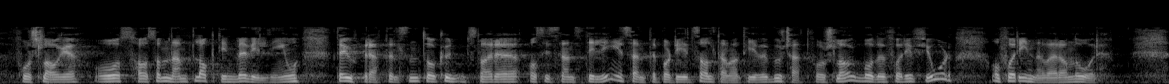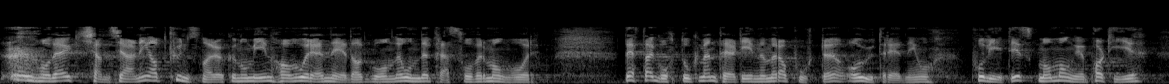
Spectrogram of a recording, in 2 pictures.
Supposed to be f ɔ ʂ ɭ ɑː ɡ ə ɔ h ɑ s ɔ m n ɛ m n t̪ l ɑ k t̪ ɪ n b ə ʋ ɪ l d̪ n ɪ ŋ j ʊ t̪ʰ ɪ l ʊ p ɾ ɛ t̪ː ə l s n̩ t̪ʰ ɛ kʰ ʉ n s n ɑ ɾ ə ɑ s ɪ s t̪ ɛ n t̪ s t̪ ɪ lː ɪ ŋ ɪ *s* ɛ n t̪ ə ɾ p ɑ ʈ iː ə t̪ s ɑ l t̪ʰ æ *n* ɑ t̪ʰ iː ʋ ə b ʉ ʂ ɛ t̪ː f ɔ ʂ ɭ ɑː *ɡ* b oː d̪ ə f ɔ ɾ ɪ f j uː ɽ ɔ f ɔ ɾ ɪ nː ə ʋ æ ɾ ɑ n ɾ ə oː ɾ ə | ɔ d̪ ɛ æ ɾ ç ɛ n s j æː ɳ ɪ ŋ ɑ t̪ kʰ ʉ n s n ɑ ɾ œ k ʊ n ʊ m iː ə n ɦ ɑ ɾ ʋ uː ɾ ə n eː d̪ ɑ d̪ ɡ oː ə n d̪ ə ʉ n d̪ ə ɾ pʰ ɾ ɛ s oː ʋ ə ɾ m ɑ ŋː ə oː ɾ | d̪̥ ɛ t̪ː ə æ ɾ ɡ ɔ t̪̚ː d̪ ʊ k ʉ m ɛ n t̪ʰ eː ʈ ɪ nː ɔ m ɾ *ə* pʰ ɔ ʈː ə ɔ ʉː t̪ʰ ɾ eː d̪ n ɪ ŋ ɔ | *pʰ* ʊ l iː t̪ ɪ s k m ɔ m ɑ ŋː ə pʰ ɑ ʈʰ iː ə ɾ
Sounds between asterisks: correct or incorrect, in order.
correct, incorrect: ɳ, correct, incorrect: ɑ, correct

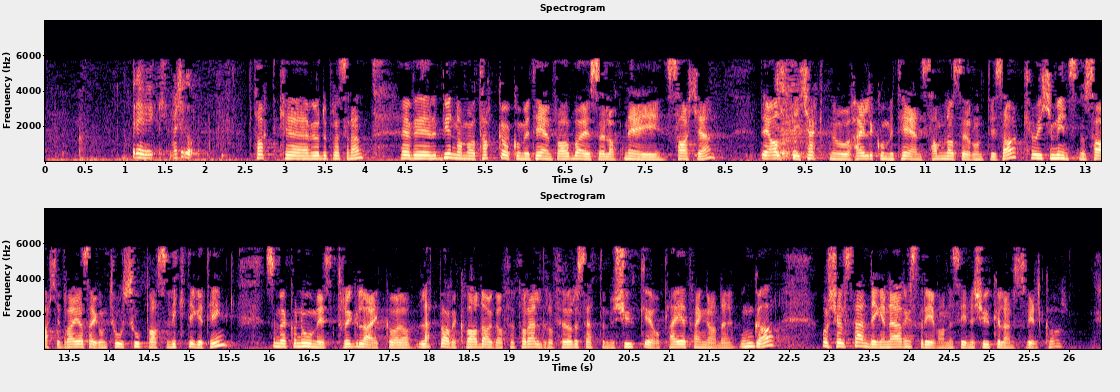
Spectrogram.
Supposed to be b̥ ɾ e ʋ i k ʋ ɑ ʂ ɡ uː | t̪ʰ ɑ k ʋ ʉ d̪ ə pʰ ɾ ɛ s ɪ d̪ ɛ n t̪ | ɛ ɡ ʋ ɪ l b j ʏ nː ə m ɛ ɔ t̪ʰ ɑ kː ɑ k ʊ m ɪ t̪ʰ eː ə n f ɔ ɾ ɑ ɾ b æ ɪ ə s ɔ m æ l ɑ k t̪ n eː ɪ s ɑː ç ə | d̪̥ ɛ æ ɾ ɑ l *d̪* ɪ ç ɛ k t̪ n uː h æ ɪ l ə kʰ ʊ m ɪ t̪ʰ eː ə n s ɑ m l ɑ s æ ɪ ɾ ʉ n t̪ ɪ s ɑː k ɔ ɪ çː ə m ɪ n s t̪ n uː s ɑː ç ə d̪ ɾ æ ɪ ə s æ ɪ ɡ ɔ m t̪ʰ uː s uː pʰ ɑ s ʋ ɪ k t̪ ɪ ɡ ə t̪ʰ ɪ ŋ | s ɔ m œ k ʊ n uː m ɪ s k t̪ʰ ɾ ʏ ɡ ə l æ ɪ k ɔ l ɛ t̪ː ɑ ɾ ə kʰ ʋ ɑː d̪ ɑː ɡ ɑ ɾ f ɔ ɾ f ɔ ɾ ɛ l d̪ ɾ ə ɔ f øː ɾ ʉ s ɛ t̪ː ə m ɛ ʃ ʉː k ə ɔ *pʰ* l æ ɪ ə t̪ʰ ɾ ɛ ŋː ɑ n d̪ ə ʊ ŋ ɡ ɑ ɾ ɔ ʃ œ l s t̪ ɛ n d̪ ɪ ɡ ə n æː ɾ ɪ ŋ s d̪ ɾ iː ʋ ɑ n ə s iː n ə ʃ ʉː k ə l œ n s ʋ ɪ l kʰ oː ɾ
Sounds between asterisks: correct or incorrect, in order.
incorrect: t̪, correct

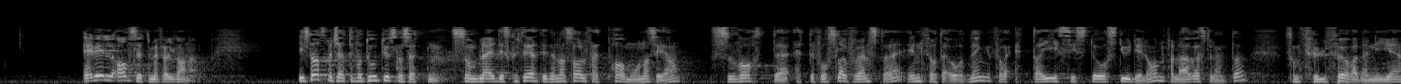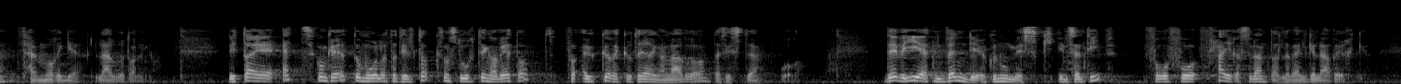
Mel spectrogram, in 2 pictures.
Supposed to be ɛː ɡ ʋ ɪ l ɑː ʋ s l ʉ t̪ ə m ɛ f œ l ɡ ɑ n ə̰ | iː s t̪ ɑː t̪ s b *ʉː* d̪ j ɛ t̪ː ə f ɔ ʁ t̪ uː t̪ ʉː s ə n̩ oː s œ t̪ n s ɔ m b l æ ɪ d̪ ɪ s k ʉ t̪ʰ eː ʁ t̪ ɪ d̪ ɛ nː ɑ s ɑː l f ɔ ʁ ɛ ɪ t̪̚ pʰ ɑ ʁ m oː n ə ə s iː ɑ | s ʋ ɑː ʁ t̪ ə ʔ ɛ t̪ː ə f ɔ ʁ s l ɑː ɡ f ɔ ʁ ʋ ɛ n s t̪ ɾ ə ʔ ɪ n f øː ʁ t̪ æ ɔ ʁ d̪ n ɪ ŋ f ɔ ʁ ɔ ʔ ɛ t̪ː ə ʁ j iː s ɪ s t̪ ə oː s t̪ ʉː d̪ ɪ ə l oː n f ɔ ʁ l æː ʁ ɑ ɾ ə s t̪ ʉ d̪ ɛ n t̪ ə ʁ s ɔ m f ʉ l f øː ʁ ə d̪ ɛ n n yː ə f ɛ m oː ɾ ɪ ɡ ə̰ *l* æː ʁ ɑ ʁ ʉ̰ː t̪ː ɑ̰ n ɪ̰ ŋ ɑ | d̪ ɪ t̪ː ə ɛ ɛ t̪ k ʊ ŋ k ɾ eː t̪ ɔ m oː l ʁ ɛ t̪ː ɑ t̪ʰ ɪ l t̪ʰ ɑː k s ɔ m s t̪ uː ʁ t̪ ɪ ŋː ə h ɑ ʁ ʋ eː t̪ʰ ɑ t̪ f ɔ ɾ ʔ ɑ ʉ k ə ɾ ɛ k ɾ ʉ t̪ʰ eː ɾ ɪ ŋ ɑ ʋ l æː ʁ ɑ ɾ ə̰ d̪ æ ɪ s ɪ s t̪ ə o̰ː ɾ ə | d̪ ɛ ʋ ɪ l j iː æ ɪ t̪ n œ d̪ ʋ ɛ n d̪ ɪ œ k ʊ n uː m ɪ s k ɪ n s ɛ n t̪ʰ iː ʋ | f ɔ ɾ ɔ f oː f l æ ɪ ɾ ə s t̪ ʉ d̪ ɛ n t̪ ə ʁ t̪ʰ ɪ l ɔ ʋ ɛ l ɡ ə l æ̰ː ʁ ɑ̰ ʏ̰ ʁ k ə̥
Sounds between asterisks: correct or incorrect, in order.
incorrect: ʉ, correct

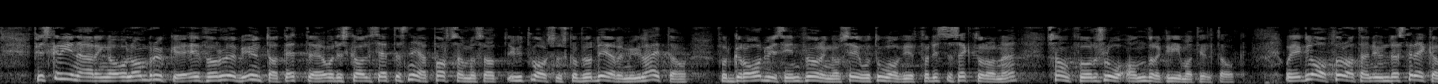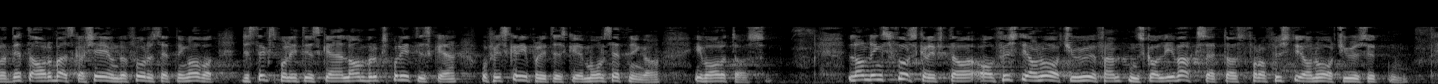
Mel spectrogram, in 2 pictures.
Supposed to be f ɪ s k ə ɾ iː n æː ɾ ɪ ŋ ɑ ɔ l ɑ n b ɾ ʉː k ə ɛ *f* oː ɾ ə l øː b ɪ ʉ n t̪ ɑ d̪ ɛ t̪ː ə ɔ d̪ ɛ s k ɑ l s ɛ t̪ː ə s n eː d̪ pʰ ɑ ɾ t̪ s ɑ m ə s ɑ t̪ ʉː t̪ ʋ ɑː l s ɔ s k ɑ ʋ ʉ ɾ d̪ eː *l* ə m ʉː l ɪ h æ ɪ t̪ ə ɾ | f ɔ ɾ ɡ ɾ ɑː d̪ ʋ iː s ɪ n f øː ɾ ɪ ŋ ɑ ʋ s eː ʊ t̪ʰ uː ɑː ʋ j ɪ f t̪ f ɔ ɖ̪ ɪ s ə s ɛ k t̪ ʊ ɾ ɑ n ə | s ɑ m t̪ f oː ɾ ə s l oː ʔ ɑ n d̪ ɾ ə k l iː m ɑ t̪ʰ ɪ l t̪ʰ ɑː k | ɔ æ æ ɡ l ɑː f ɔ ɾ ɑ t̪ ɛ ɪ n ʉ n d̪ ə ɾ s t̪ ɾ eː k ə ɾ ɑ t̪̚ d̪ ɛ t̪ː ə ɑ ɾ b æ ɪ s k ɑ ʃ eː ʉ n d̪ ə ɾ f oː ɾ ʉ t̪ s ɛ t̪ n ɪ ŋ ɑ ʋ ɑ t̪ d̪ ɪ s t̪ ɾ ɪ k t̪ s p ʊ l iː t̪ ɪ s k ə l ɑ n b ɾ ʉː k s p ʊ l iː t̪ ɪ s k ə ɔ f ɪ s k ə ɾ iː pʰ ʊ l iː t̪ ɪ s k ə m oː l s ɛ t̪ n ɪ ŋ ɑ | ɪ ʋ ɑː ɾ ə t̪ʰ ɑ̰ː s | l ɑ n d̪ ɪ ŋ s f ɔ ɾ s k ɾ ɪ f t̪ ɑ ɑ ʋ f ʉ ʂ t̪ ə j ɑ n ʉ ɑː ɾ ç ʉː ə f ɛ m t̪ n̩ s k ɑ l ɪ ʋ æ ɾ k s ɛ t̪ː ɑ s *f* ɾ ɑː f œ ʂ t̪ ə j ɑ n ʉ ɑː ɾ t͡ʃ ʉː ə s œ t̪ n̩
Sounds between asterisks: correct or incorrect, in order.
correct, incorrect: ɾ, correct

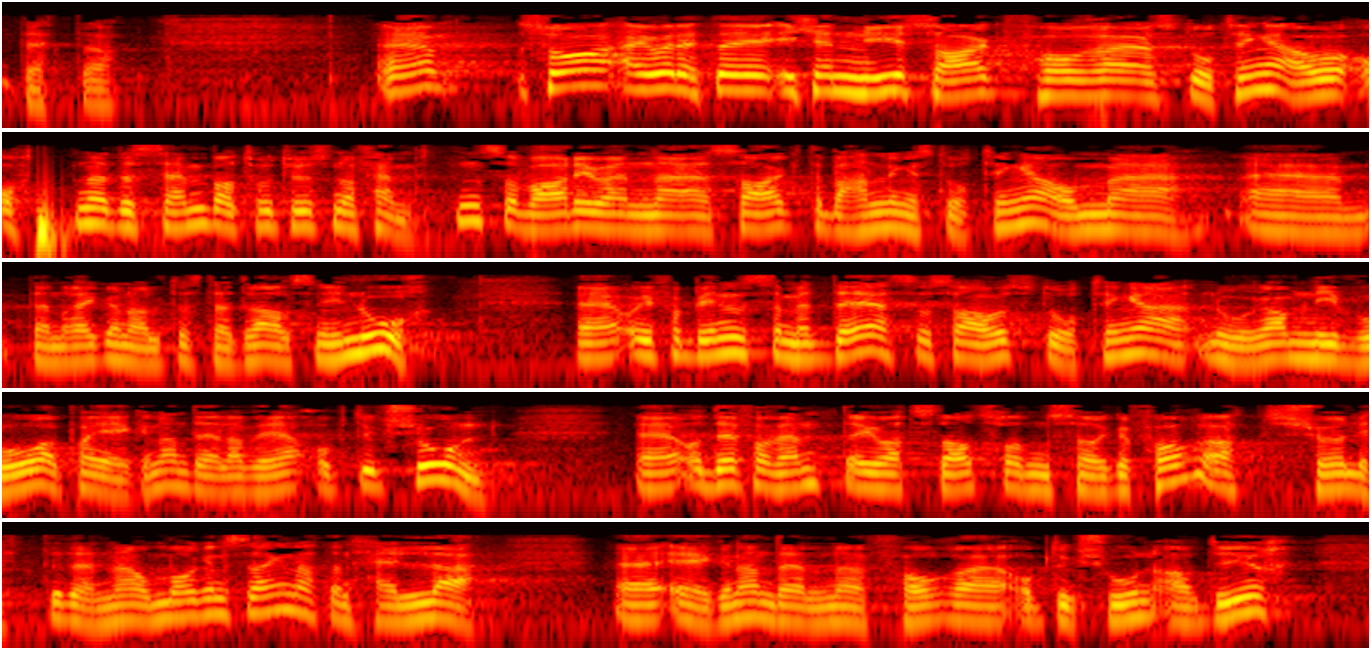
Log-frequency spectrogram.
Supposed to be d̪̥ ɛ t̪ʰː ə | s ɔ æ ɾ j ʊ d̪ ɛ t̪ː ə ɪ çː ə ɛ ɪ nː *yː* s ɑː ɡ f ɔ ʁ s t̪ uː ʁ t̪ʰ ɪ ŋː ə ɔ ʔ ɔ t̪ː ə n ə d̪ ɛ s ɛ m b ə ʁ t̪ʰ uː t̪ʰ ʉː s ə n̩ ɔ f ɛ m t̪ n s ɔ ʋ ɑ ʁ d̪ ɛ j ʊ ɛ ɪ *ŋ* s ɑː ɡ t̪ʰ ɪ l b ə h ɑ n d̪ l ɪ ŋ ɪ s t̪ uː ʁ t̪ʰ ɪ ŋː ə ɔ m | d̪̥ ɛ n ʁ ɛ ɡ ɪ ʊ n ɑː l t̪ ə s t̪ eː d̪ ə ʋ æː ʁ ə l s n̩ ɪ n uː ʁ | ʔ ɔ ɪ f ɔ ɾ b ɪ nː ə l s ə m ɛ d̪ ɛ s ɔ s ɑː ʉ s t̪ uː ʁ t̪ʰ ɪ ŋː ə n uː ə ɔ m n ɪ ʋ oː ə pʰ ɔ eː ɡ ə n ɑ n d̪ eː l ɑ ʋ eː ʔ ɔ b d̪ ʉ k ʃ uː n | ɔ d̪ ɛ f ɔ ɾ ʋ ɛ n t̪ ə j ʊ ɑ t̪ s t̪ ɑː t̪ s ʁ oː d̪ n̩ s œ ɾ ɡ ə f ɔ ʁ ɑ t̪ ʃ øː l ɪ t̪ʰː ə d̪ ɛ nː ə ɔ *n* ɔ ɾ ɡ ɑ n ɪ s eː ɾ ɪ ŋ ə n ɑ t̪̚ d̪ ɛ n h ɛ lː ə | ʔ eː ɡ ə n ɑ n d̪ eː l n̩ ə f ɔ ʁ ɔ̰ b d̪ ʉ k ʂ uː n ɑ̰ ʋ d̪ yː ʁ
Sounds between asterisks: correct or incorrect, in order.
correct, incorrect: n, incorrect: m

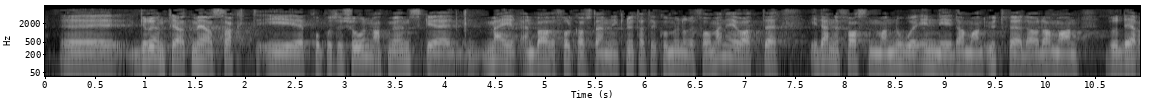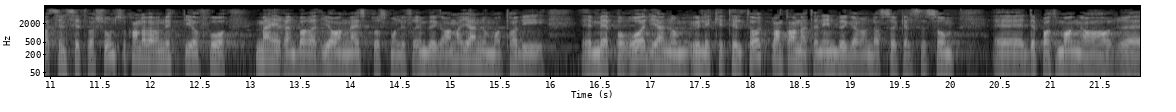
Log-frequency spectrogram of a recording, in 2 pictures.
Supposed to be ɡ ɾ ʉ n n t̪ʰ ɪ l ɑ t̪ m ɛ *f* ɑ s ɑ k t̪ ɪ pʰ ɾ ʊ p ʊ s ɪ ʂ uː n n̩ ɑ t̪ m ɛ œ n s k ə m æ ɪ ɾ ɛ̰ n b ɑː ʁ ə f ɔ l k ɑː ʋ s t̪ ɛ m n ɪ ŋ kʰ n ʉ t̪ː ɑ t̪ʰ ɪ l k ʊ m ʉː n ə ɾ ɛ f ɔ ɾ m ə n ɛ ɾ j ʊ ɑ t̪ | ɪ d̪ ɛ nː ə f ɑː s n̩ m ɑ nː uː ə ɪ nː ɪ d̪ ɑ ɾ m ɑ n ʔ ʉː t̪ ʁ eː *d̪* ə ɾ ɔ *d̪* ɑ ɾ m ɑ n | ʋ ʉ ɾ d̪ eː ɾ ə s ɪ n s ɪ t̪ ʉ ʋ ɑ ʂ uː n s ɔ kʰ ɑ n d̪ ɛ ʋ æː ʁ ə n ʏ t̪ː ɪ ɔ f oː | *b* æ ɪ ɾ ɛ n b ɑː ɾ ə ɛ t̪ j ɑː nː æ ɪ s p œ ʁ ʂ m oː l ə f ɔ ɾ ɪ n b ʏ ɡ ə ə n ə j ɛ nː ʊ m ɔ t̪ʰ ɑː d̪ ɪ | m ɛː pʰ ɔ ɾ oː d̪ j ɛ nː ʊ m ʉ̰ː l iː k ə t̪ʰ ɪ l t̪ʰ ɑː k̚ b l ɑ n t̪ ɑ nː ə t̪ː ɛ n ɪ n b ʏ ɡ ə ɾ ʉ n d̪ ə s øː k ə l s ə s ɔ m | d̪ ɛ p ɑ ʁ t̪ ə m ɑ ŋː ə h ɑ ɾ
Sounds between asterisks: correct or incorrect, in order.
incorrect: h, correct, correct, incorrect: m

